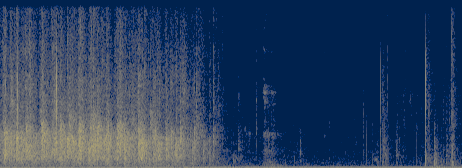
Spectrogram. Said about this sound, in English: If we can give a round of applause to our panelists today.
